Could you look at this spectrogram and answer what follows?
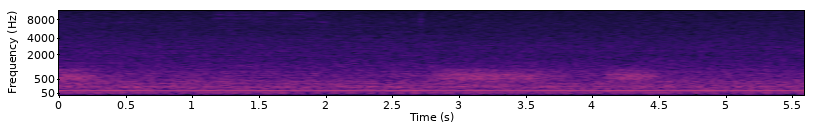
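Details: Soft, regular normal breath sounds from a Laerdal Vital Sim simulator mannequin, with volume raised so breathing is audible without a stethoscope, and a steady low hum underneath.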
